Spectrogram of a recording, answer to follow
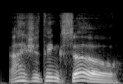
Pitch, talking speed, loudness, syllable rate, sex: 140 Hz, 195 wpm, -16 LUFS, 3.8 syllables/s, male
